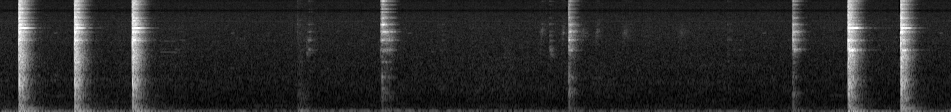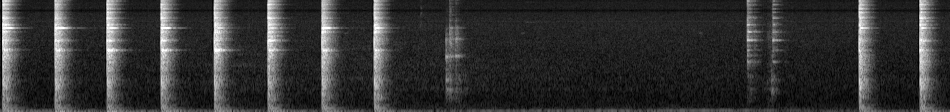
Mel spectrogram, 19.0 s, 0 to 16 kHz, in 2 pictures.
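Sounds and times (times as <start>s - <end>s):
hammer ringing on iron bar: 0.2s - 1.6s, 8.0s - 13.5s.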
